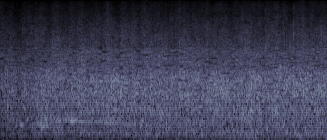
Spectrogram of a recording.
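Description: Sustained applause from a large crowd at a Law and Justice election convention in Łódź before the European Parliament elections, welcoming party leader Jarosław Kaczyński; a dense steady clatter of many hands clapping at once with no voices, fairly loud and even throughout.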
